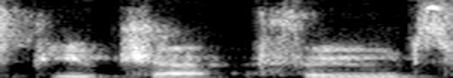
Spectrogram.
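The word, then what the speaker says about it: Phuture: Another company that's worth mentioning is Future Foods, which is spelled P-H-U-T-U-R-E.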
